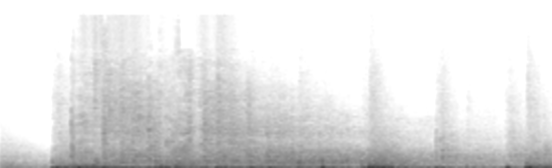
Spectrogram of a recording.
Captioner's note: cannons fire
